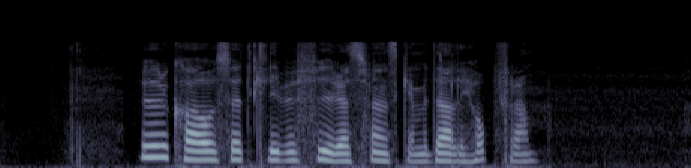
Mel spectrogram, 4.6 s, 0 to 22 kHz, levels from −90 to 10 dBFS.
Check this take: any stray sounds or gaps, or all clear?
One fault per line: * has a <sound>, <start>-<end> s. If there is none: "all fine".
all fine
